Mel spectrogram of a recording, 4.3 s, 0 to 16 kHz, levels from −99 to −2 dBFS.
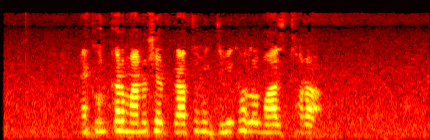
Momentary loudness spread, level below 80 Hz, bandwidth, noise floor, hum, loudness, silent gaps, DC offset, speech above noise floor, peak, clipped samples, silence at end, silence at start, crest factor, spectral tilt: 12 LU; -62 dBFS; 11.5 kHz; -49 dBFS; none; -22 LUFS; none; under 0.1%; 27 dB; -4 dBFS; under 0.1%; 1.1 s; 0.8 s; 20 dB; -4 dB/octave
